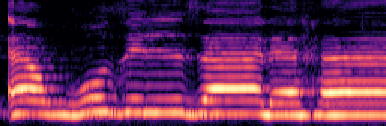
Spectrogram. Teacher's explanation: ദാലിൻ്റെ കൂടെ അലിഫ് മദ് വന്നു, 2 കൗണ്ട് നീട്ടി കൊടുക്കുക.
